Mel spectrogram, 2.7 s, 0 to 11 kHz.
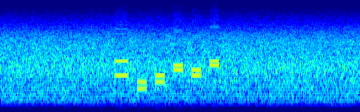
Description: Multi-frequency trunk signalling (R1, as on North American trunks), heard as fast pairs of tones, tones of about 70 ms, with phone line noise. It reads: KP 1306 ST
